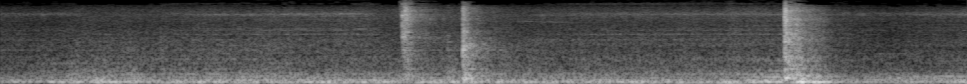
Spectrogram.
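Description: Gas stove burner being lit: two sharp igniter clicks about two seconds in, then a louder click with a soft low thump near the end as the burner catches.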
